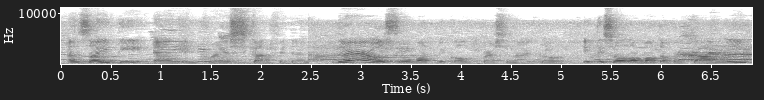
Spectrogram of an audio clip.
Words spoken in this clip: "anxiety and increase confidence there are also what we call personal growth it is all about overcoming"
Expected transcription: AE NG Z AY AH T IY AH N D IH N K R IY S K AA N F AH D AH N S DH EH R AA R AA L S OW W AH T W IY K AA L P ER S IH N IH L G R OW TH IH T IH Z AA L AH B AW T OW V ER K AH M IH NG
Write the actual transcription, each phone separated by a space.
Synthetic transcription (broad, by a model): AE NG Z AY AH T IY AH N D IH N K R IY S K AA N F AH D AH N S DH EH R AA R AA L S OW W AH T W IY K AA L P ER S IH N IH L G OW IH T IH S AA L AH B AW T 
